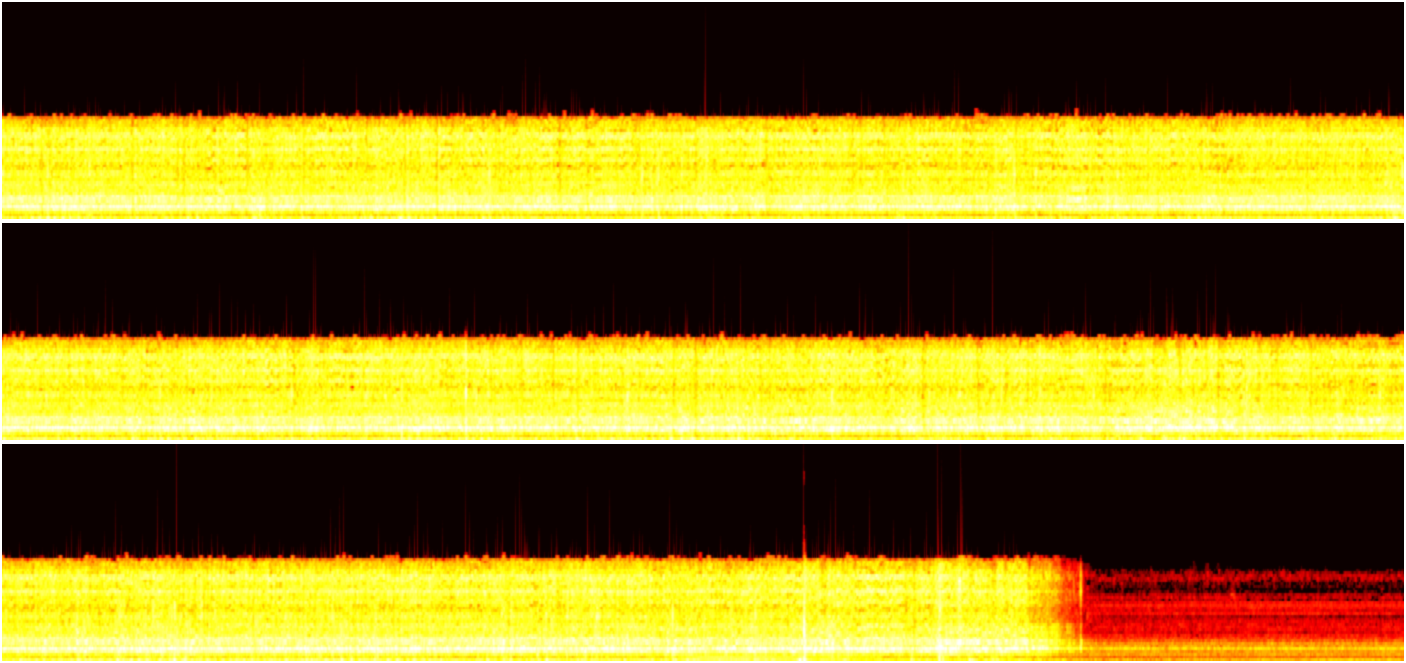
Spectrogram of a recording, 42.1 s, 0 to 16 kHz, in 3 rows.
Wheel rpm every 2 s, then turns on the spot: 230, 230, 230, 230, 240, 230, 230, 230, 230, 230, 230, 220, 220, 230, 230, 230, 230, 230, 230, 60, 0.
none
